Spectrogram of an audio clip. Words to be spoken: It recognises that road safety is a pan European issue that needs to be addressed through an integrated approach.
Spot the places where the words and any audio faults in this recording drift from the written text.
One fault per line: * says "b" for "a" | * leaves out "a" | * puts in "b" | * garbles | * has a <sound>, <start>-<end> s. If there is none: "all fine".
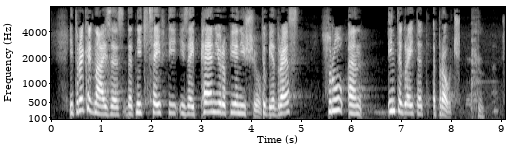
* says "needs" for "road"
* leaves out "that needs"
* has a cough, 8.3-9.0 s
